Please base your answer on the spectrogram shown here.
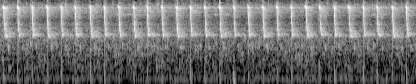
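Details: A nightingale (sikatan londo) delivers a very regular run of sharp, high, clicking notes, each a quick downward flick, about two to three per second, recorded for training other songbirds.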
